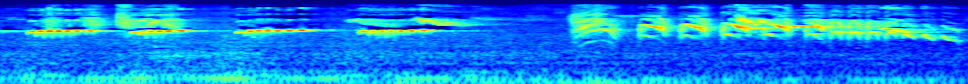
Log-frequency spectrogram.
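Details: Wambi bird singing: four level whistled notes, each pulsing and evenly spaced, then a burst of fast, high twittering and scratchy warbles.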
